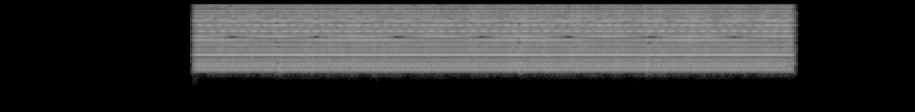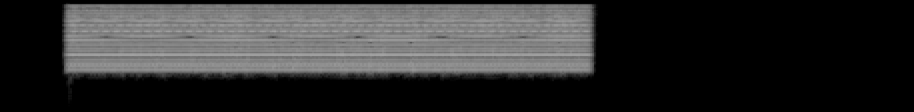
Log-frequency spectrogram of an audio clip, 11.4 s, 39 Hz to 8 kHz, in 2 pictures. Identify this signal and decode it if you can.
Train horn signal, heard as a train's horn. 2 long. On North American railways: brakes released, proceed.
